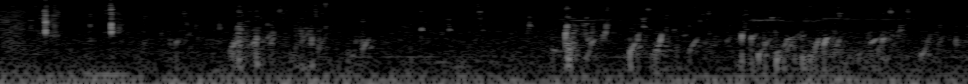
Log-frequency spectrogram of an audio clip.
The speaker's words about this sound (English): He's blowing bubbles.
